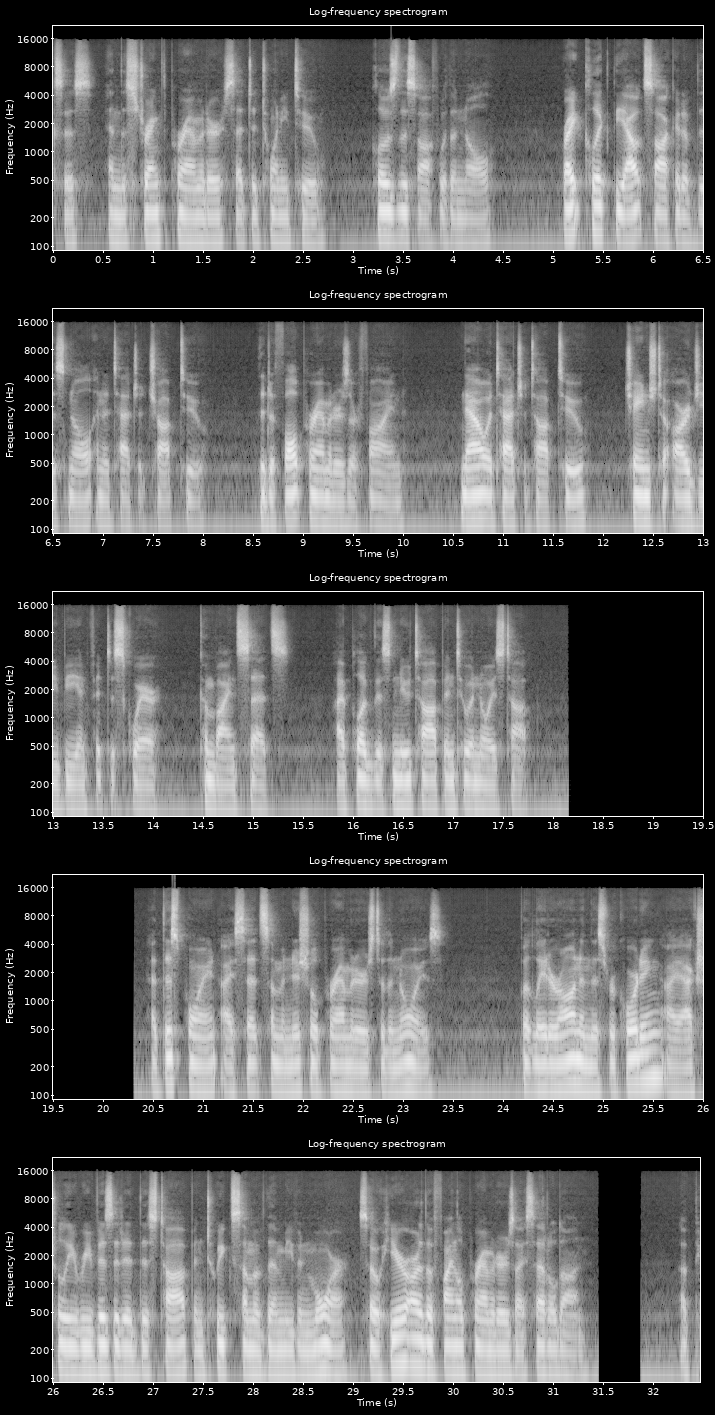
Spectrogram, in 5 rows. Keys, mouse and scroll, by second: 3.3 right click, 4.1 Return, 4.4 click, 4.7 click, 5.1 ctrl+s, 5.4 scroll, 5.6 click, 6.0 scroll, 6.4 right click, 7.2 click, 10.7 right click, 11.7 click, 16.3 ctrl+s, 16.5 right click, 16.8-18.0 typing, 18.1 click, 20.0 click, 21.5-22.1 scroll, 23.1 click, 23.4-24.3 typing, 24.4 Return, 24.9 click.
